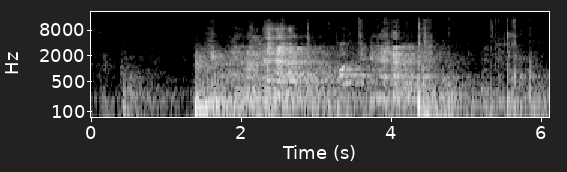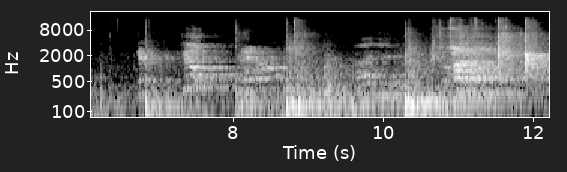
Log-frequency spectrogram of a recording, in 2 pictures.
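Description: A futsal ball being kicked on an indoor court, several sharp thuds, the loudest about a second and a half in and again near the end, among players shouting and calling to each other.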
